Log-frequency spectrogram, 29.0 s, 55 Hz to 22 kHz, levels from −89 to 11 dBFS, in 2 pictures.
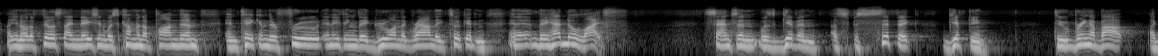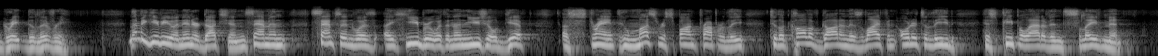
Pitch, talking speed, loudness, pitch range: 170 Hz, 160 wpm, -23 LUFS, 150-180 Hz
